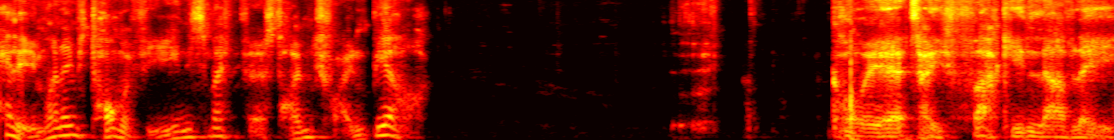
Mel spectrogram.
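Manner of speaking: hammed-up stupid, daft posh voice with swooping pitch. Speaker describes a character they play, doing the Tomothy Higginbottom posh voice. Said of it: "there's a character I play as a posh guy".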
